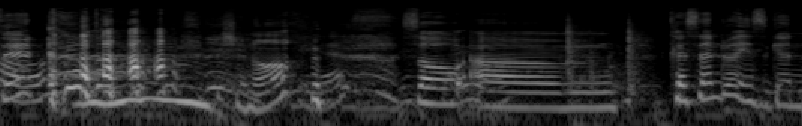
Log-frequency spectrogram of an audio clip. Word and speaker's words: Duchenaud: Is that how you pronounce it? Duchenaud.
